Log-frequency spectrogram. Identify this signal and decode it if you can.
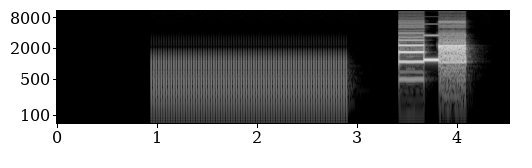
Caller ID data burst, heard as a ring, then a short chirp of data, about 1200 baud.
